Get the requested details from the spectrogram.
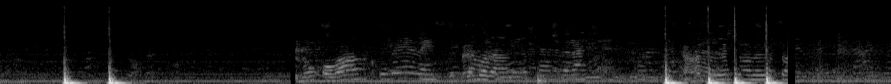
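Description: A wooden block thumps heavily on cloth.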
